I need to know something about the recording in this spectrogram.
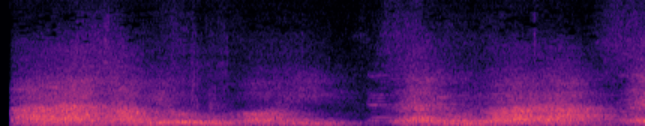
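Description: Many voices speaking together in unison, a group recitation in long swelling phrases, with a short break about two and a half seconds in.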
